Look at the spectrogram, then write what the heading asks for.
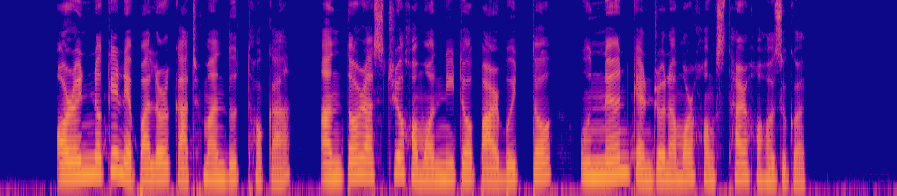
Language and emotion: Assamese, neutral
